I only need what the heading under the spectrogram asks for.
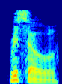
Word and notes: rissole: rı’səʋl

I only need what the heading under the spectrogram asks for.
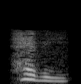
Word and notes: heavy: ‘hevı

